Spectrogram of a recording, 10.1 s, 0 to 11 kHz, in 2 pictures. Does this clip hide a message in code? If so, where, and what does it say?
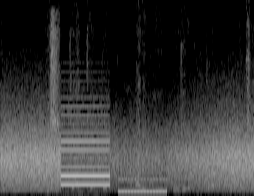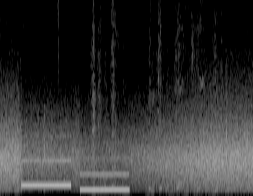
Yes: aircraft SELCAL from 1.2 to 7.7 s, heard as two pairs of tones, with radio static. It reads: JQ-AB HJ-CE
